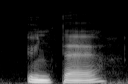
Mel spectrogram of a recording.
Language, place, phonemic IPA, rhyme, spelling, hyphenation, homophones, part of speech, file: French, Paris, /pœʁ/, -œʁ, peur, peur, peurs, noun, Fr-peur.ogg
- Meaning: fear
